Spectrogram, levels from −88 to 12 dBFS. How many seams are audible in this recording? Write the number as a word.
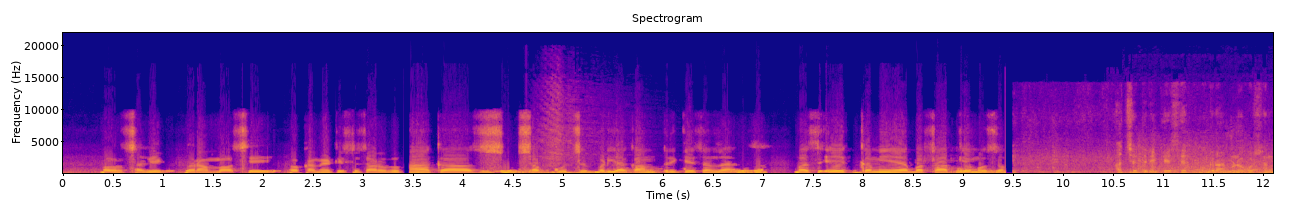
two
